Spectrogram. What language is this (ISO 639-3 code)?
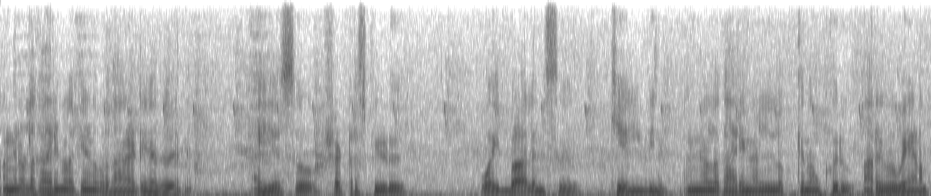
mal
